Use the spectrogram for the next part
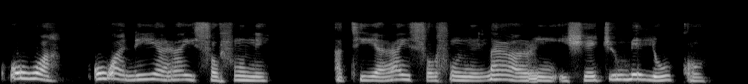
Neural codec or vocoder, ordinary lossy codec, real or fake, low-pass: codec, 24 kHz, 1 kbps, SNAC; none; fake; 7.2 kHz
